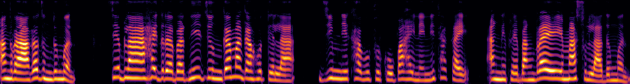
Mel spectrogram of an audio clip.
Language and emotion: Bodo, angry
